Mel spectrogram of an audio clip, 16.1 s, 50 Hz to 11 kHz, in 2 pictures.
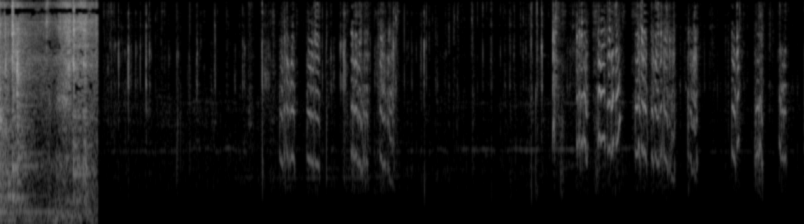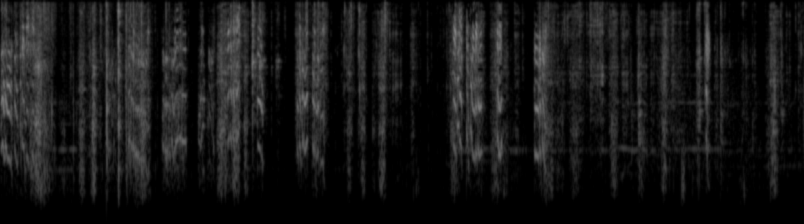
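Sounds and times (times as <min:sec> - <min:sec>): metal parts and tools clicking: 0:00.0 - 0:01.4.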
